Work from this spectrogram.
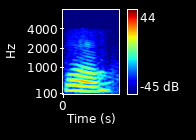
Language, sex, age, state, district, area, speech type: Bodo, male, 60+, Assam, Baksa, urban, conversation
